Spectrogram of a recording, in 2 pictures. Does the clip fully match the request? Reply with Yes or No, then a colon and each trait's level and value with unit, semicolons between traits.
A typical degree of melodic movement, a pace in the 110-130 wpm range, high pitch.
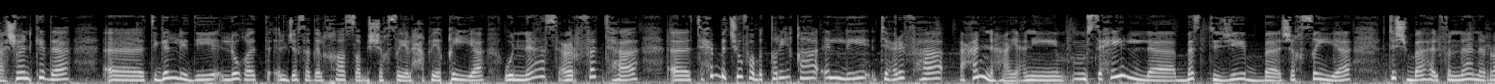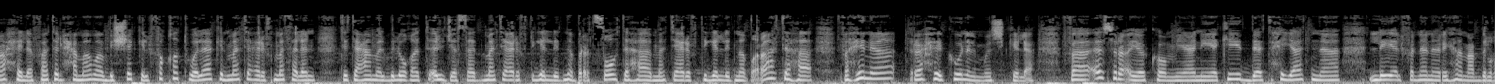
Yes: average, 4.0 semitones; average, 115 wpm; high, 210 Hz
